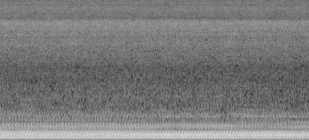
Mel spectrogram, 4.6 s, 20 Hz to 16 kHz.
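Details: Date-coded 1969 383 HP Super Commando V8, just swapped into a 1969 Plymouth Road Runner from a Barracuda, run with good oil pressure: strong, steady, even rumble at a raised idle with no clatter or misses. Healthy fast idle.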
